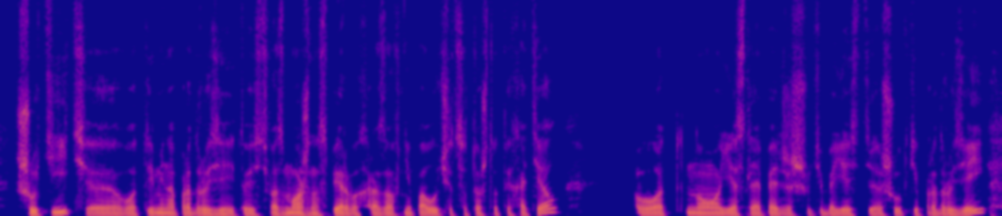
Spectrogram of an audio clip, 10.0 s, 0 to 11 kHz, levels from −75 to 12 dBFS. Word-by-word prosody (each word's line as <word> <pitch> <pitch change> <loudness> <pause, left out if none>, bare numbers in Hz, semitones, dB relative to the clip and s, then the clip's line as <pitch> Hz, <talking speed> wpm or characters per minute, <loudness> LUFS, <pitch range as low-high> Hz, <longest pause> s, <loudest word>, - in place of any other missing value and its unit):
шутить, 110 +7 +1
э, 85 -1 +1
вот 85 0 -2
именно 95 -1 +2
про 90 - +1
друзей. 80 -4 +1
То - - -5
есть, 80 -1 -3
возможно, 85 0 +2
с 80 - -8
1 85 -5 +2
разов 90 -2 0
не 90 - -2
получится 95 +2 0
то, - - -4
что - - -8
ты - - -9
хотел, 145 - -1 0.7
вот, 90 -3 +2 0.2
но, 90 -1 +3
если, 90 0 0
опять 85 0 0
же 80 0 -4
ж, 80 - -3
у 80 - -8
тебя 80 +1 -4
есть 85 -2 -1
шутки 100 +2 -4
про 85 0 -5
друзей, 100 - +2
85 Hz, 180 wpm, -25 LUFS, 85-95 Hz, 0.7 s, но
